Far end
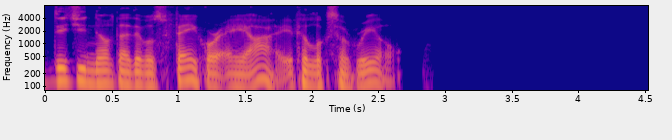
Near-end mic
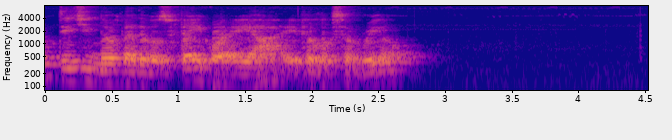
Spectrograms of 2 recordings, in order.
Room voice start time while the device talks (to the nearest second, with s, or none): none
